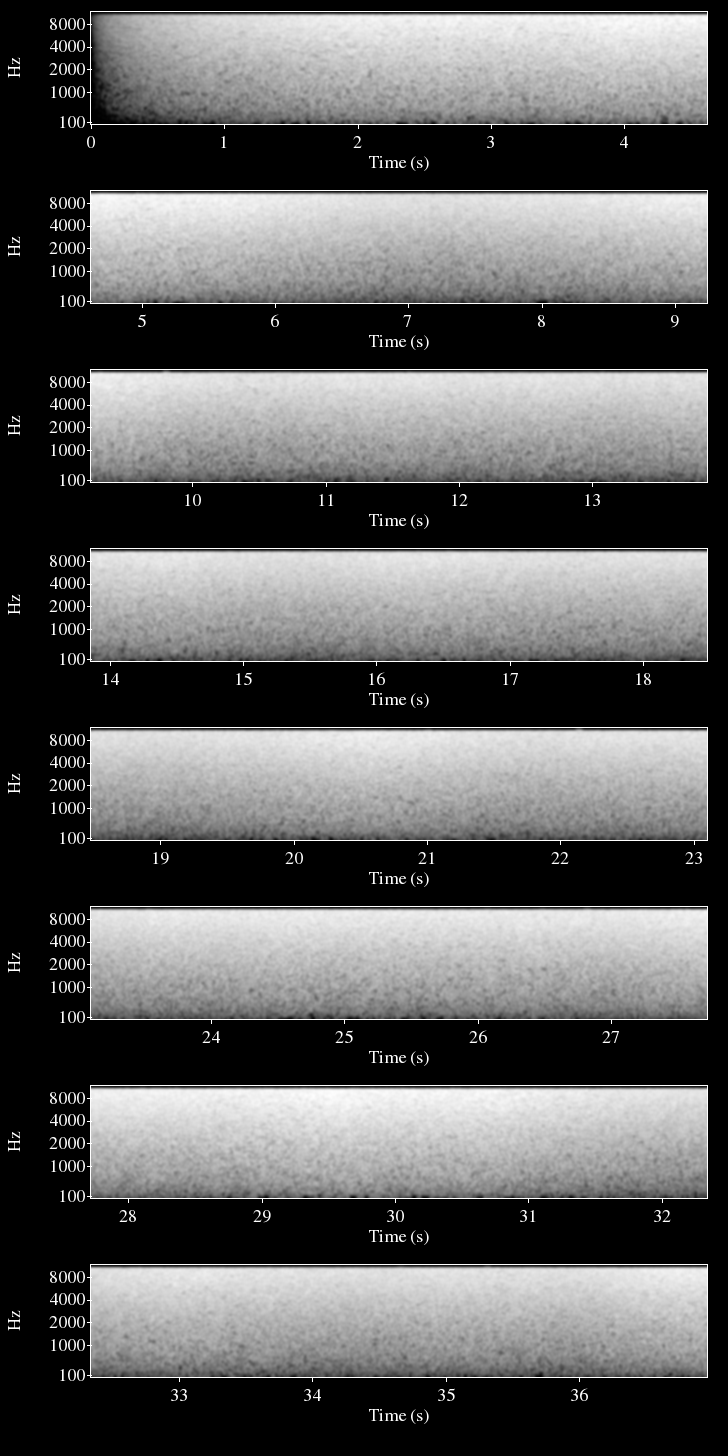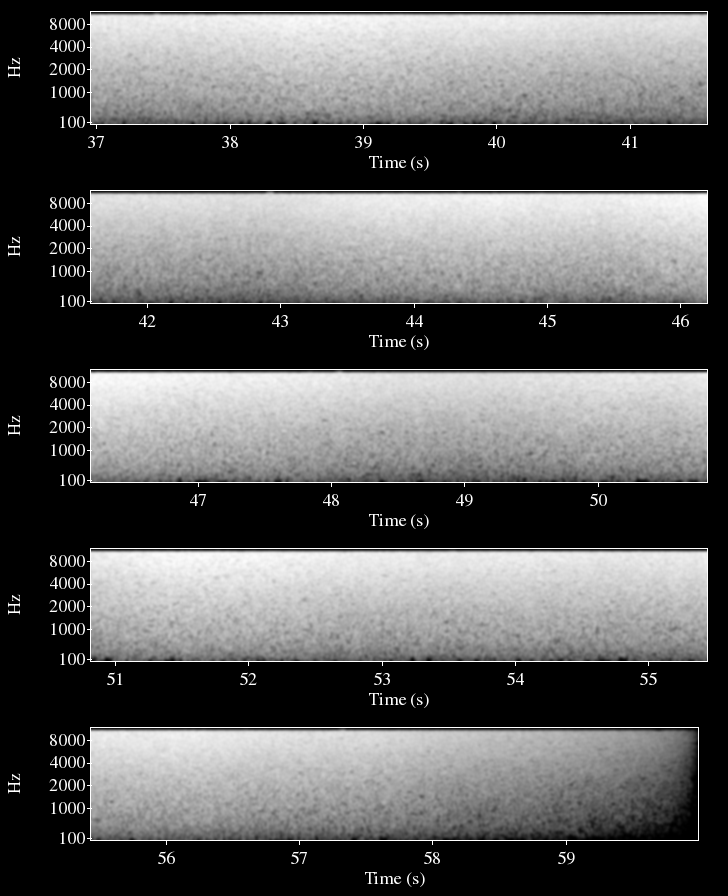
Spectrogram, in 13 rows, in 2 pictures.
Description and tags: This sample is part of the "Space Drone 3" sample pack. 1minute of pure ambient space drone. Slowly evolving noise.
ambient, drone, reaktor, soundscape, space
